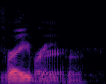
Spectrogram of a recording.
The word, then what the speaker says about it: Fravor: I sincerely urge anybody who's never fully heard that Nimitz encounter with Commander, I keep saying his name wrong. Is it David Fravor? David Fravor.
